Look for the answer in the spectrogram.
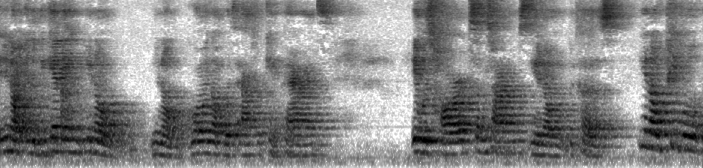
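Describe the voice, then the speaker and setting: A woman from the Bronx, a fashion designer telling her story in a casual interview, animated and full of "you know" fillers. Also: sits low. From New York, Bronx. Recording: echoey hall from far off, faint noise.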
